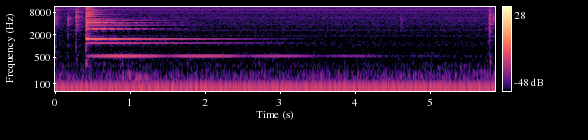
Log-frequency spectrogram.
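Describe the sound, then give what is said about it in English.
A single chime is struck once, ringing out clearly with bright overtones, then its pure tone slowly fades over several seconds against a low, steady background hum. “As we listen to the chime, let us remember our connection to each other and the world around us.”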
